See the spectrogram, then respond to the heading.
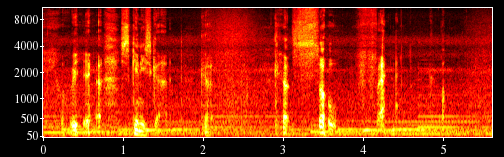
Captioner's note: chuckles; gentle somber music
